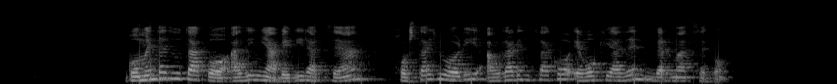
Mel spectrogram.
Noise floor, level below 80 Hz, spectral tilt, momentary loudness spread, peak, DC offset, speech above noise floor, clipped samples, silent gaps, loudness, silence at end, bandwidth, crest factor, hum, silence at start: under -90 dBFS; -70 dBFS; -4 dB/octave; 10 LU; -18 dBFS; under 0.1%; over 55 dB; under 0.1%; none; -35 LUFS; 1.05 s; 8 kHz; 18 dB; none; 1.25 s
